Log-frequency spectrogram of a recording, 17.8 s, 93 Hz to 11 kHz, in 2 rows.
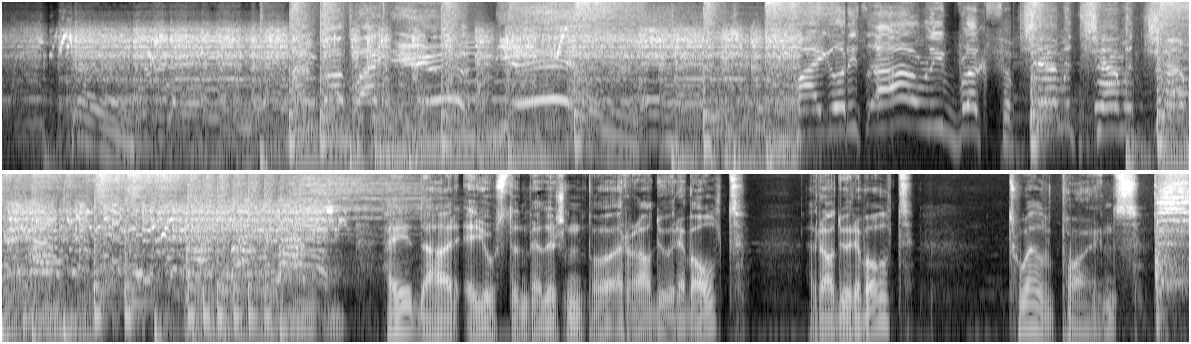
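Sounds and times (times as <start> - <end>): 
loud energetic Japanese rock song with distorted electric guitars and drums: 0.0 - 6.1, 7.7 - 11.8
speech: 7.3 - 10.3, 11.8 - 15.8, 16.5 - 17.7.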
